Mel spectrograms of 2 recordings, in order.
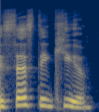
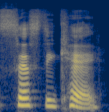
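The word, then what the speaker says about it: cestui que: He would say cestyq. It's cestk. That's the pronounce how you pronounce it is cestk.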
